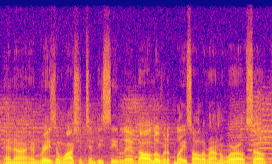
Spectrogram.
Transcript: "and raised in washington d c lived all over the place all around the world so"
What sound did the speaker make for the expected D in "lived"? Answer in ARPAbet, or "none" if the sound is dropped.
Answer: D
